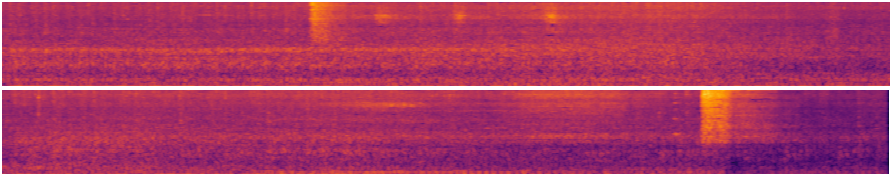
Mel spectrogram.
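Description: Diesel truck engines running close by, a steady low drone as a light truck drives past and a dump truck manoeuvres. A short sharp hiss comes about eight seconds in, and the engine noise then drops away.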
